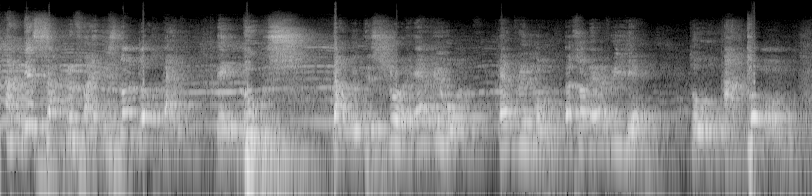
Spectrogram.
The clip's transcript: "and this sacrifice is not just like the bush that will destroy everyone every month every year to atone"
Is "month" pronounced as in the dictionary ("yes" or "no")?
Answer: no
